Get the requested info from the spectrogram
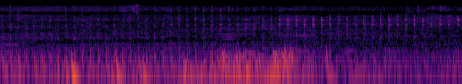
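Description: Low, gusty rumble of wind buffeting the microphone outdoors, with one sharp thump about half a second in and a faint voice under it.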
